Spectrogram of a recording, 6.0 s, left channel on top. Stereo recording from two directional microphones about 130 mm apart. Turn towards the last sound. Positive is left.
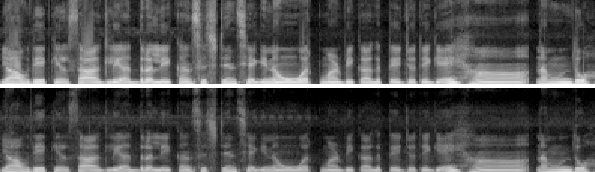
turn(degrees=35)  # may be behind; listen again after turning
